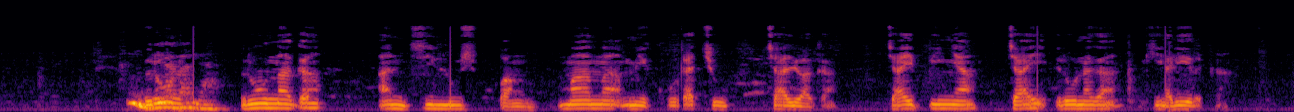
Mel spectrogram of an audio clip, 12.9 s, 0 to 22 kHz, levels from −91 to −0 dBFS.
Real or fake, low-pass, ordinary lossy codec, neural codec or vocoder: real; 10.8 kHz; MP3, 32 kbps; none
